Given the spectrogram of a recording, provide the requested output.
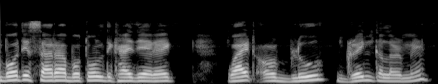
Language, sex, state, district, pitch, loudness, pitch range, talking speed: Hindi, male, Arunachal Pradesh, Longding, 170 Hz, -15 LUFS, 160-185 Hz, 190 wpm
